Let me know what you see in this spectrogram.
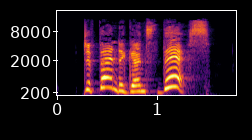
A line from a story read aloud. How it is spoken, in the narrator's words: Thor roared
